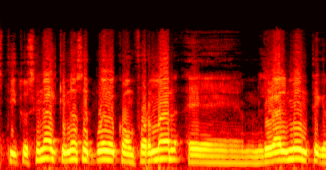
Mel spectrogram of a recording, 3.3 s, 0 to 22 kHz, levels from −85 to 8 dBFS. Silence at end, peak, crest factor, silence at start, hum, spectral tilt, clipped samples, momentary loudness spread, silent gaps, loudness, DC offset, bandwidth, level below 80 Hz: 0 s; -4 dBFS; 10 dB; 0.1 s; none; -6.5 dB/octave; under 0.1%; 6 LU; none; -15 LUFS; under 0.1%; 11.5 kHz; -46 dBFS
